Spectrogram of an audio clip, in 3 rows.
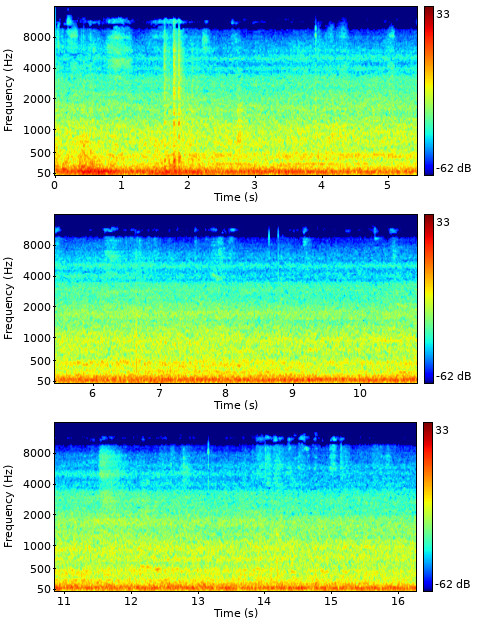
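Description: Passenger train hauled by an SU42 diesel locomotive running along the track, heard on board: a steady low rumble, with a sharp knock about two seconds in.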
